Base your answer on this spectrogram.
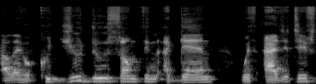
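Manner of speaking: ordinary talk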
